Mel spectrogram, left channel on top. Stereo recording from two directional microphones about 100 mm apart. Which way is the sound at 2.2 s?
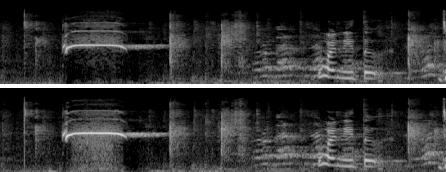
15° right (ahead or behind).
